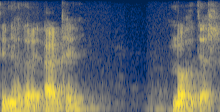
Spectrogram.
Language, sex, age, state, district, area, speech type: Odia, male, 60+, Odisha, Puri, urban, spontaneous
